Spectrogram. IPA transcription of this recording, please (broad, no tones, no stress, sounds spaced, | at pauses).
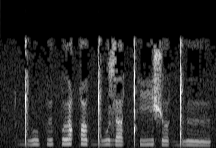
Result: ɡ͡ǃ u p ʉ p ɵ q u ɡ͡ǃ u z ɐ ǃʰ i ʃ ɵ ɡ͡ǃ ʉ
